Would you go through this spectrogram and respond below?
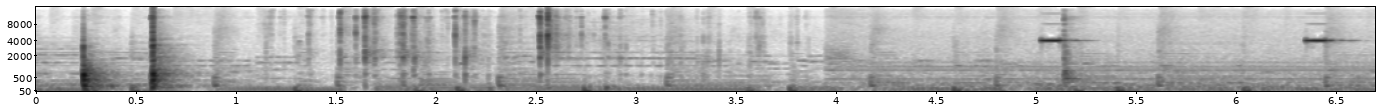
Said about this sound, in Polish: czy jesteś na tyle odważny, żeby spróbować rozbić jajko jedną ręką? No jak pan redaktor chce zjeść naleśnika z fragmentami skorupki jajka, to możemy spróbować.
